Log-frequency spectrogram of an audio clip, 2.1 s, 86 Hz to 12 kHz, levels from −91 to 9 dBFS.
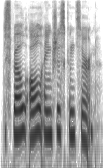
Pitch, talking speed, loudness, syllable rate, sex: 235 Hz, 115 wpm, -15 LUFS, 3.9 syllables/s, female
